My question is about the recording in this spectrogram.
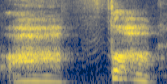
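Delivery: high shriek of panic; retold scream. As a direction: shriek it like the pain just hit. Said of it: "I just started screaming".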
